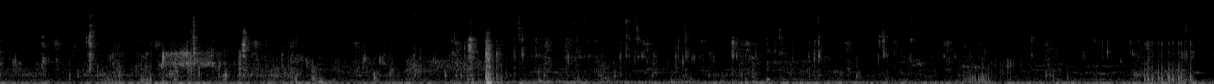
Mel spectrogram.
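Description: People chewing and biting grilled barbecue meat pulled off bamboo skewers, with many short mouth clicks; one sharper click about five seconds in.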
